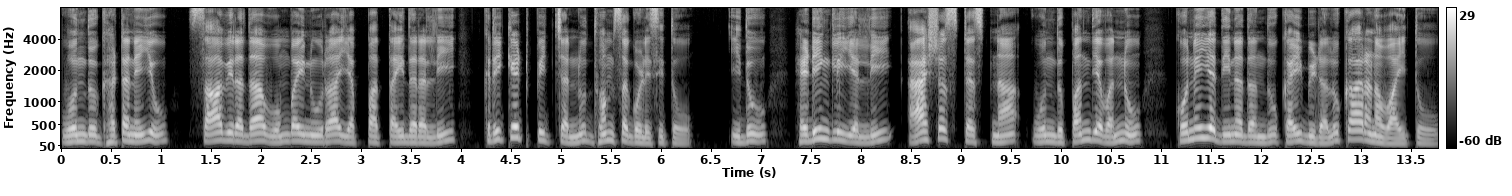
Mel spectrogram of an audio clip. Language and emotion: Kannada, neutral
